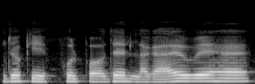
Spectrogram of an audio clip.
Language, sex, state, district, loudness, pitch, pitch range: Hindi, male, Jharkhand, Garhwa, -14 LUFS, 140 Hz, 130-145 Hz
